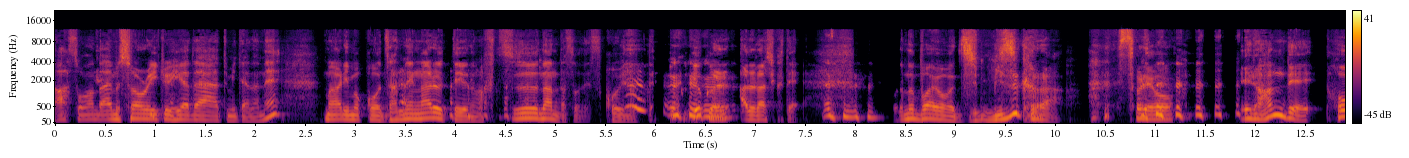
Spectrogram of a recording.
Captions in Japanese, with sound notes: Iamsrytohearthat みたいなね。周りもこう残念があるっていうのが普通なんだそうです。こういうのってよくあるらしくて。 [笑い] 俺の場合は自らそれをえなんでホームレスにホームレスの手前らしいです。この海外ではこういうです。 [笑い]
